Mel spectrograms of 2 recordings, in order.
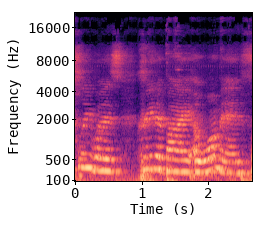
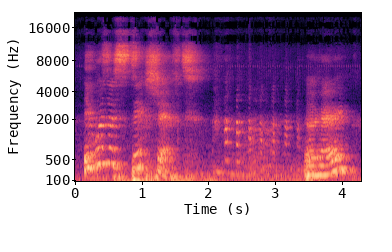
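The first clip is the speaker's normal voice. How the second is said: ordinary delivery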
